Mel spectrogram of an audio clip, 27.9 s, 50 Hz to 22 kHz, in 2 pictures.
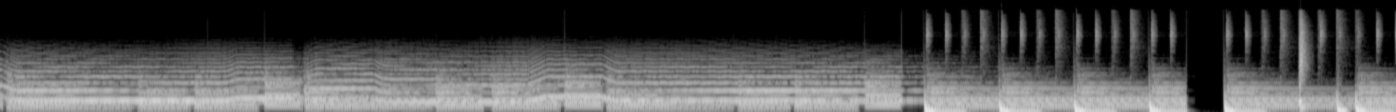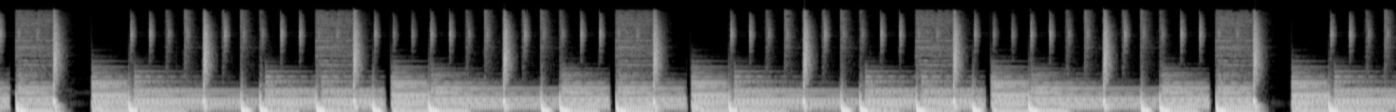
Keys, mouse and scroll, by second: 0.0 Tab, 0.3 middle drag, 0.7 scroll down 2, 1.0 middle drag, 1.3 click, 1.6 scroll up 1, 1.7-2.0 middle drag, 2.5-3.1 scroll down 1, 3.1 KP_1, 3.8-4.3 scroll up 2, 4.3 click, 4.8 Tab, 5.2 middle click, 5.8 shift+scroll up 1, 5.8 shift+middle click, 7.0 ctrl+r, 7.8 ctrl+r, 7.9 ctrl+r, 10.0 click, 11.1 ctrl+r, 13.3 click, 13.7 middle click, 15.1 ctrl+r, 16.0 ctrl+r, 16.0 ctrl+r, 18.4 click, 19.5 ctrl+r, 21.5 click, 21.8 scroll up 1, 21.8 middle click, 23.0 middle click, 23.6 middle click, 23.9 scroll up 1, 24.2 middle click, 25.3 ctrl+r, 26.1 ctrl+r, 26.2 ctrl+r.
